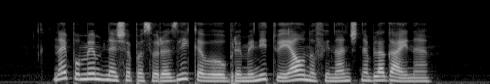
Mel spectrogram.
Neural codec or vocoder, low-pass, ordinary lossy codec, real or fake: none; 7.2 kHz; none; real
